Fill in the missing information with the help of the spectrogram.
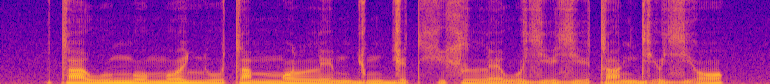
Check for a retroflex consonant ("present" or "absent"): absent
